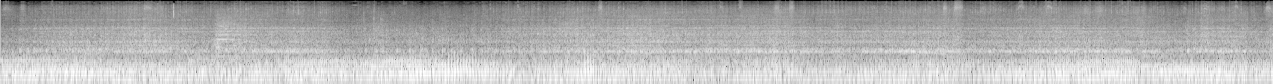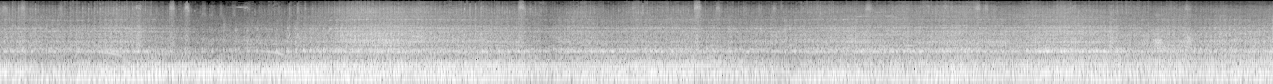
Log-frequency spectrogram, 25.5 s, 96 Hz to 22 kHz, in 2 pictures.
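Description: Motorcycles ride on a highway near Delhi in a group ride of Himalayan, KTM, Dominar, MT150 and FZ bikes, producing a steady, close engine drone with wind rush that runs the whole time, with no talk.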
